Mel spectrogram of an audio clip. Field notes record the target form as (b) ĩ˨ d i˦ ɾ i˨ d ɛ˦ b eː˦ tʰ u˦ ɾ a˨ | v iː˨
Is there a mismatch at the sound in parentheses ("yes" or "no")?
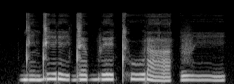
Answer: yes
